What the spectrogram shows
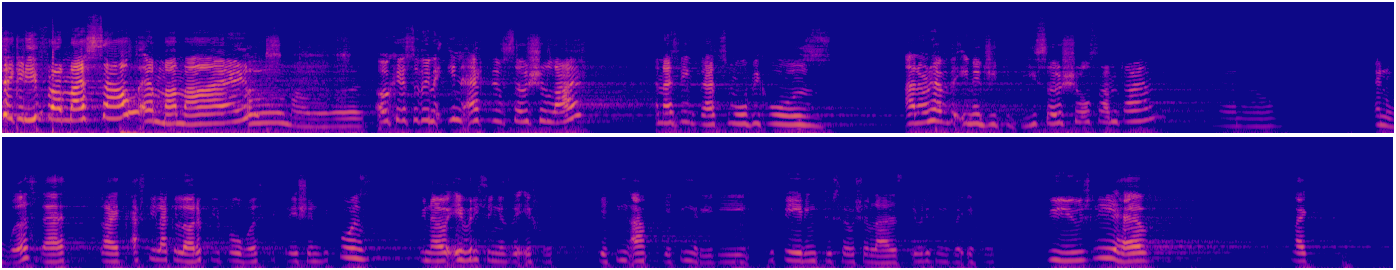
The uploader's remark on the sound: The echo episode. Episode 2 of our very amateur post for our podcast. In this epsiode we clearly don't know that the echo is turned.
